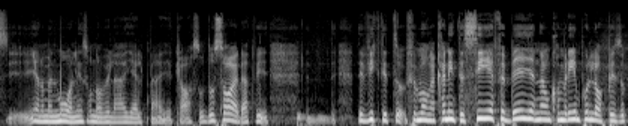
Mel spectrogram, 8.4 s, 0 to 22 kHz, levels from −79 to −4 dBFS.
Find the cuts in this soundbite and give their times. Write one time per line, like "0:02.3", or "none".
none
